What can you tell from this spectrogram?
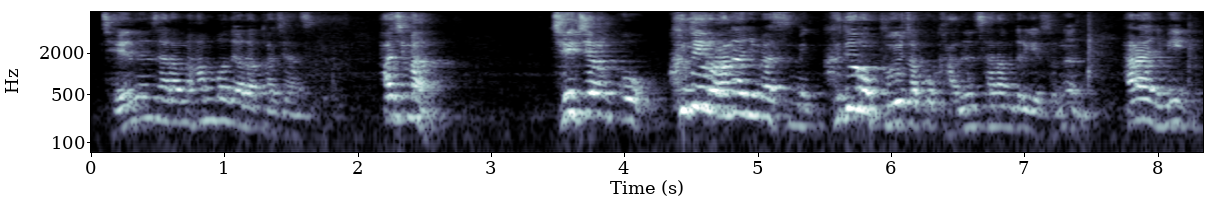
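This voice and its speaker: A male pastor preaching a sermon in a prayer retreat hall, animated and questioning his congregation, heard from a distance. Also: high-pitched, fairly quick.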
